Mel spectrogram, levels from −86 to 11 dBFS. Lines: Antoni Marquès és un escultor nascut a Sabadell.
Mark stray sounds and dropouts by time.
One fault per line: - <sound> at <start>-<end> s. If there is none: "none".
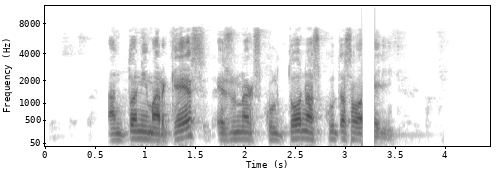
- dropout at 3.2-3.3 s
